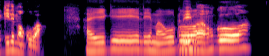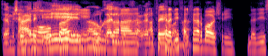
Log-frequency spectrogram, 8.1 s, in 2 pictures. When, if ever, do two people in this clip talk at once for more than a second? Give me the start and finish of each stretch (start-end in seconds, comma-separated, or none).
4.1-6.9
